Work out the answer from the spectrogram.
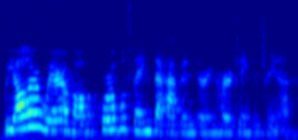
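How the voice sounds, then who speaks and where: A woman's voice: on the high side, fast talker, a bit bright, close to an everyday voice. A woman playing a TV news anchor, reading a scripted introduction in an amateur mock newscast. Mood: presenting. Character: female TV news anchor in a newsroom. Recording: distant mic with faint noise.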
